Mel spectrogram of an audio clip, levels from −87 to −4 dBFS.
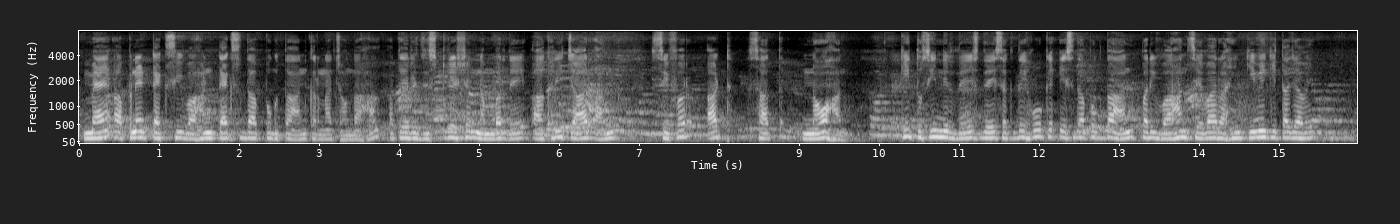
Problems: constant background noise, continuous background conversations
